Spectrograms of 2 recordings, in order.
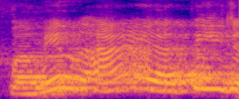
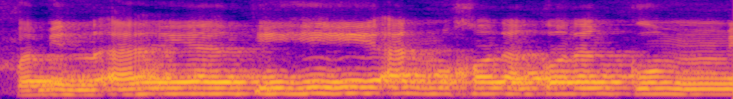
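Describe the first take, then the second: First: "Wa min ayatihi" spoken high and crisp, not chanted; explaining the verse. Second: Slow, drawn-out chanted tilawah; Quran recitation. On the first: Shown as a demonstration. Preacher quoting the verse again to translate it, spoken high. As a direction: pick the phrase up again to explain it. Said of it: "dan dari sebagian tanda". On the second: Acted. Preacher reciting the wedding verse, slow chanted tilawah. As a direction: chant the verse slowly, stretching the vowels.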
